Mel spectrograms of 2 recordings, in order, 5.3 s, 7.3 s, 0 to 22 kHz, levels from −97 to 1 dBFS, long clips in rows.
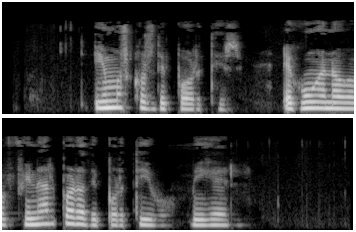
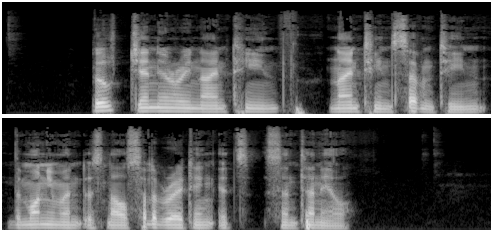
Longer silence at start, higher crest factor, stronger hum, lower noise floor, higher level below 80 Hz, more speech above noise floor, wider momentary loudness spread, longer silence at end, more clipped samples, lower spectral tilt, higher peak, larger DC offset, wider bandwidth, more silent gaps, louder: about the same, 0.7 s vs 0.7 s; about the same, 20 dB vs 20 dB; neither; second, -70 dBFS vs -81 dBFS; second, -70 dBFS vs -44 dBFS; second, 49 dB vs 61 dB; first, 14 LU vs 8 LU; second, 0.95 s vs 1.1 s; neither; first, -6.5 dB/octave vs -4.5 dB/octave; about the same, -2 dBFS vs -2 dBFS; neither; second, 11 kHz vs 16 kHz; neither; about the same, -22 LUFS vs -20 LUFS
